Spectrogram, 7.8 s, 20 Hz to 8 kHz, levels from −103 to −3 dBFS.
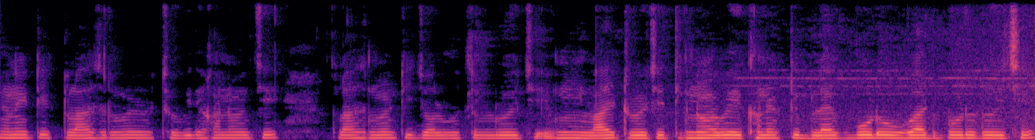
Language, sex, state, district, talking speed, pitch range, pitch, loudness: Bengali, male, West Bengal, Paschim Medinipur, 195 wpm, 160-165 Hz, 165 Hz, -38 LUFS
